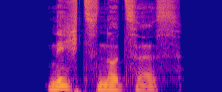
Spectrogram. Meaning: genitive of Nichtsnutz
- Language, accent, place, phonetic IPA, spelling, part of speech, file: German, Germany, Berlin, [ˈnɪçt͡snʊt͡səs], Nichtsnutzes, noun, De-Nichtsnutzes.ogg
